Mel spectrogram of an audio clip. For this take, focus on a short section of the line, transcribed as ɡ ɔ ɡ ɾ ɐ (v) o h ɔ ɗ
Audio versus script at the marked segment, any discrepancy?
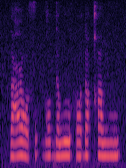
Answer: yes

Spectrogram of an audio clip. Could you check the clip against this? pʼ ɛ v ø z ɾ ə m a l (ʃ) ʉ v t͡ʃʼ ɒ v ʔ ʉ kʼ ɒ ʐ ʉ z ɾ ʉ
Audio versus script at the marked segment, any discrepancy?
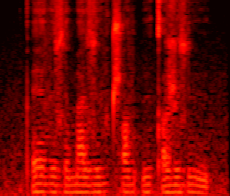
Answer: yes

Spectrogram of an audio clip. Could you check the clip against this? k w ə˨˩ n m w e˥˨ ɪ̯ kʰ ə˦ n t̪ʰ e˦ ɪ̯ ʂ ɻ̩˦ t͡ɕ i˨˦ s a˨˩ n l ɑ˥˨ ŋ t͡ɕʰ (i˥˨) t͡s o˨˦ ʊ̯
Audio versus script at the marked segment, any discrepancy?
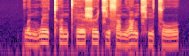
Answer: yes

